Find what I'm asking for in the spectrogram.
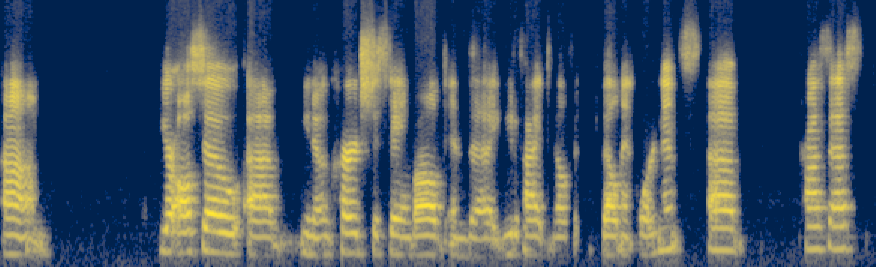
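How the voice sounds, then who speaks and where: An American woman city planner explaining the planning process clearly in a public meeting. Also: medium pitch, steady tone, moderate pace, low-quality recording.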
